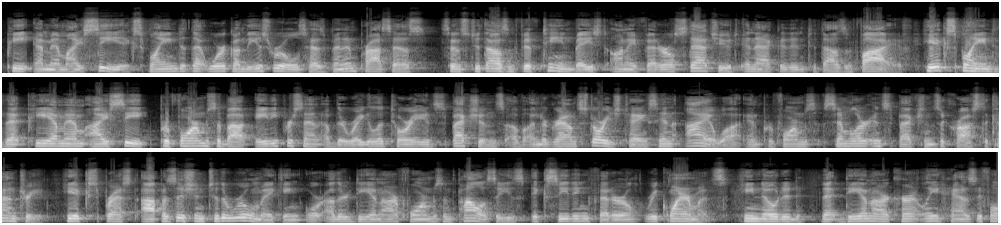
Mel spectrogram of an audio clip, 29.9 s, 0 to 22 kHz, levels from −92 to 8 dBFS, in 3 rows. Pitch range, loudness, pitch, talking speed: 115-135 Hz, -15 LUFS, 125 Hz, 135 wpm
